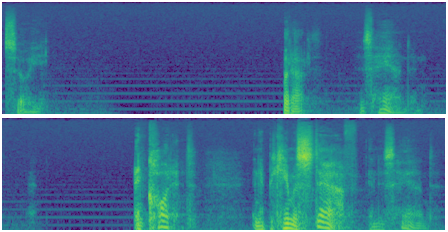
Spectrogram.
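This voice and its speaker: A man reading scripture as an expressive, theatrical narrator. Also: low voice, slow pace, pauses often, breathy edge. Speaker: scripture reader.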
